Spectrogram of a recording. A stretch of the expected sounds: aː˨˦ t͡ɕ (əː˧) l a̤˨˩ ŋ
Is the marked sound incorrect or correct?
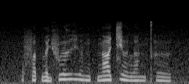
incorrect: ə̤ː˨˩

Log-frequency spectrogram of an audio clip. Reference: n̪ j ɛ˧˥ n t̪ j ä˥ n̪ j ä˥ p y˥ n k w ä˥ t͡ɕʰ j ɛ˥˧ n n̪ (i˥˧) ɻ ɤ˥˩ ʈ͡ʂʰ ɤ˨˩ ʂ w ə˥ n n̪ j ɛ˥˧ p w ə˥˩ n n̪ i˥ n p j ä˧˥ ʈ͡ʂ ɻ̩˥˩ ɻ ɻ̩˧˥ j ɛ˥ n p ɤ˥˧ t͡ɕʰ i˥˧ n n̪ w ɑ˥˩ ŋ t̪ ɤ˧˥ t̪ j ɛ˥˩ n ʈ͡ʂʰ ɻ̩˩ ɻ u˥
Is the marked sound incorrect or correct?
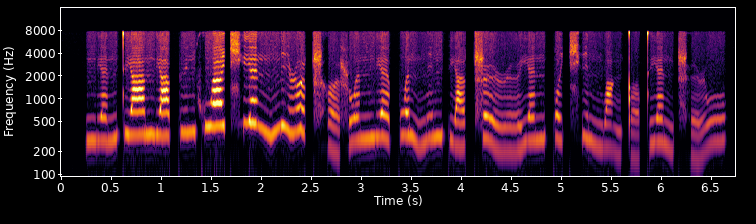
correct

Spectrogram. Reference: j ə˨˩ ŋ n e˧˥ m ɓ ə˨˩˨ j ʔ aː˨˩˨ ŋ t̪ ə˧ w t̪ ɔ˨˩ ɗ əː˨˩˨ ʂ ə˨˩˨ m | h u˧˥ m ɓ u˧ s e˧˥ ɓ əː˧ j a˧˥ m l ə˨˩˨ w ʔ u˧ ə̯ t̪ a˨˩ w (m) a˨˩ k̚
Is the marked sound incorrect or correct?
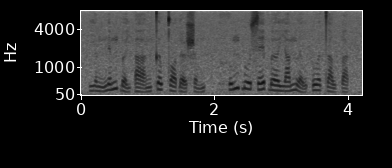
incorrect: ɓ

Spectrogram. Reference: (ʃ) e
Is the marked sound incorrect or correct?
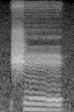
correct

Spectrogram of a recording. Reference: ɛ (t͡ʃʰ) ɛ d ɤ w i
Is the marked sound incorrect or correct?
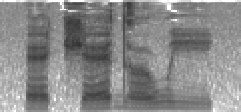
incorrect: t͡ʃ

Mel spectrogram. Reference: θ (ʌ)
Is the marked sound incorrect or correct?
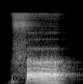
correct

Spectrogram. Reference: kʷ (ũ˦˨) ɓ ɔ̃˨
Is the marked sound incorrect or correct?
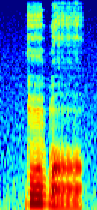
incorrect: ũ˦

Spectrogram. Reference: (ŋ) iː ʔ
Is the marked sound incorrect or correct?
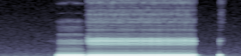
correct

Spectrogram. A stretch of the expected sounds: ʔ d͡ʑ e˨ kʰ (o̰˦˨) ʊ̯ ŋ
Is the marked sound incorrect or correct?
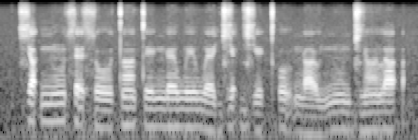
correct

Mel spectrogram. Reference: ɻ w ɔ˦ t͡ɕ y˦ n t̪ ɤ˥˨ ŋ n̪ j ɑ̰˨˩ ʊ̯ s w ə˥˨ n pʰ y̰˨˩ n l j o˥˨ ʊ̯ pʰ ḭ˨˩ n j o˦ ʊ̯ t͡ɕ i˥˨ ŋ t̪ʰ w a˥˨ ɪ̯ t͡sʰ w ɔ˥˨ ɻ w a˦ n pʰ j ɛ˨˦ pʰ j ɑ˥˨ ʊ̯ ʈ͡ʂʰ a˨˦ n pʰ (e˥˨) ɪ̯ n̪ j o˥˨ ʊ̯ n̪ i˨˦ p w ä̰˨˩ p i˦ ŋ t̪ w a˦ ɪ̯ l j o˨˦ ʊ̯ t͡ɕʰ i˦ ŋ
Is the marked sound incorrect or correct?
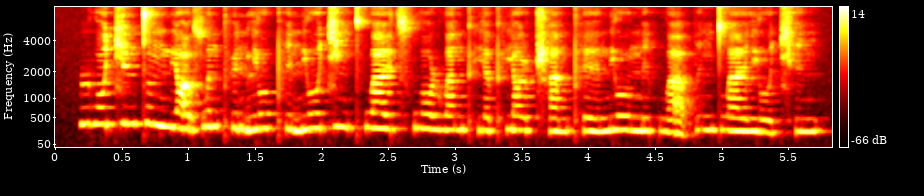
incorrect: e˨˦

